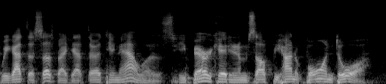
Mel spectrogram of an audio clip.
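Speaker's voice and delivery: put-on old-time fifties cop voice, transatlantic accent. Imitating the cop on the news in a transatlantic accent. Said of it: "Transatlantic accent. He's like".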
